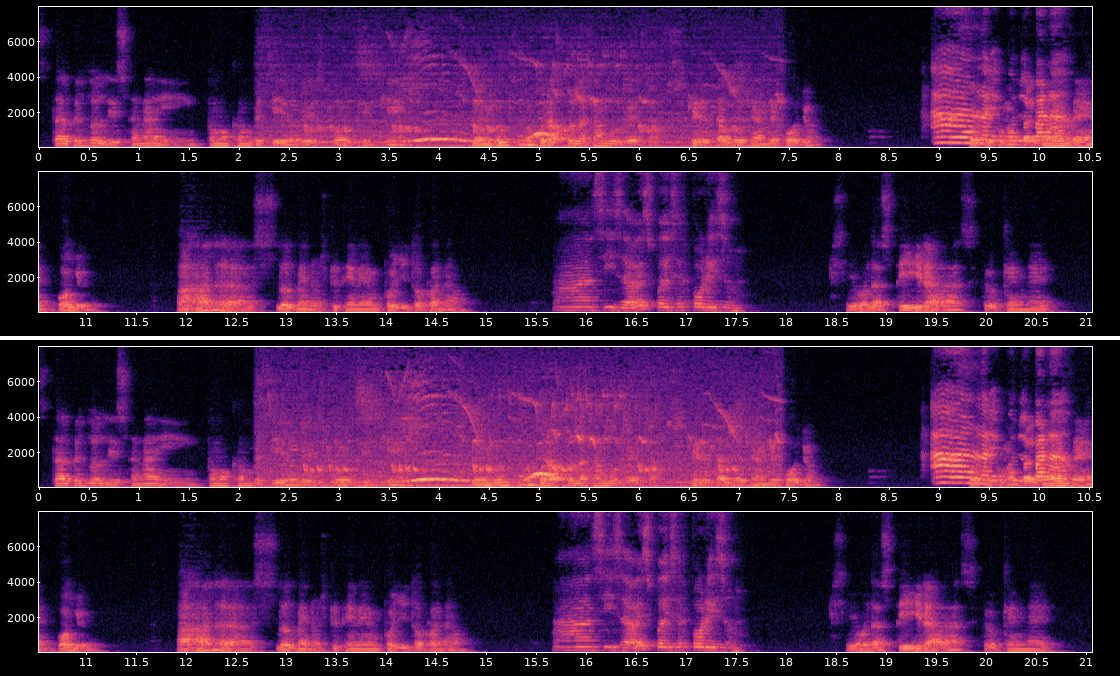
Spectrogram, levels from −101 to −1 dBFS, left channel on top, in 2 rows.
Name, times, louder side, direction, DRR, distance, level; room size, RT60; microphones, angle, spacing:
voice 1, 0.1-3.7 4.3-7.8 9.3-11.1 11.9-14.8 18.4-20.6, equal, ahead, 0.6 m, -30 dB
sound 1, 2.2-7.4, right 4 dB, 45° right, 0.3 m, -29 dB
voice 2, 8.9-10.3 15.7-17.5, right 2 dB, 75° right, 1.1 m, -27 dB
2.2 x 2.0 x 2.7 m
head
